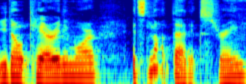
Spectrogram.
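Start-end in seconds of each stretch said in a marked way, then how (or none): none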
